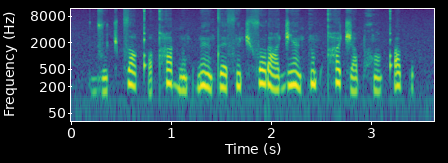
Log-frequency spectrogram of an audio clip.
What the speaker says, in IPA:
d͡zu˨˦t͡ʃt͡sɑ˥˩qʼʊ˨˦qʰə˥ ɠə̃ː˨˦pɠɛ̃ː˥˩tɛ˥˩ sə̃˥˩t͡ʃsɔ˥ɾɑː˨˦ d͡ʒæ̃˥˩kə̃˥˩p qʰə˥t͡ʃɑ˨˦pxɔ̃˨˦ qʼʊ˥˩p

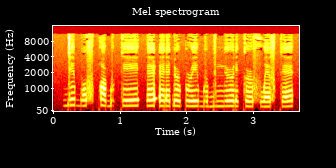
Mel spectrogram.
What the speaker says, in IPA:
ɡe bɔfqʷə˞bə ke | ɛʔɛɾɛ ɗə˞pɹebə˞ bʲəmʲə˞ ɾekə˞ fwɛfkɛ

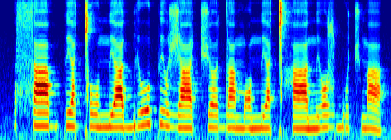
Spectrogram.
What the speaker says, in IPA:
sab pʲaǀomʲa bʲo pʲɔʒat͡ʃœ damɔmʲaǀʰa mʲɔzbot͡ʃma

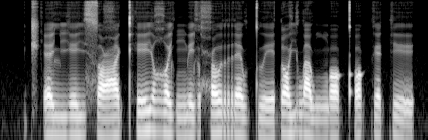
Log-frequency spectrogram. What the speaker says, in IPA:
t͡ʃʼɛlʲjej sɔʕɛkʰej ʁʷelʲŋ͡melʲħo rɛwtʷe ɗɔjwawŋɔ kʼɔkɛkɪ

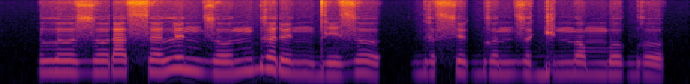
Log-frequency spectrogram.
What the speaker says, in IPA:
lʊ zoɾasəlʉ nzon ɡəɾʉ ndizʊ | ɡəsʉɡʊnzʊ ɡʲʊnɔmoɡo

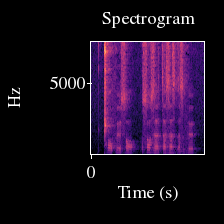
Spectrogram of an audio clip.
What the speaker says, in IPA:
ǁɔ˥˧fø˥˧ sɔ˥˧ | sɔ˥ zɜ˥tɐ˥zɐ˥zɡɐ˥˧z vø˥

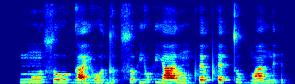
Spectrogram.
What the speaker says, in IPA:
mũ˦sʰo˦ʊ̯ɡä̰˦˨ jo̰˦˨ʊ̯dʊ˦ʔsʰʊ˦ʔ jʊ˦ʔjä˨ lũ˦˨pʰɛ̰˦˨ pʰɛ˦ʔtṵ˦˨ bã˨nɪ˦ʔ

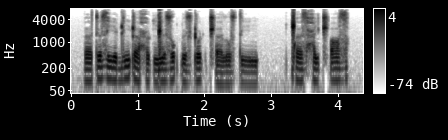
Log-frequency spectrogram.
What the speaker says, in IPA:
ɜ˩tʏ˦ ziː˨ ɖi˦ŋʈɜ˩ ħo˩ʈŋ͡ǁʏ˨zo˦ k͡pʏ˩zʈo˥ʈ t͡ʃʼɜ˩lo˨ztiː˩ŋ | ǁɜ˨zħi˨ t͡ʃʼɑ˥z

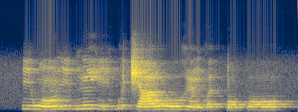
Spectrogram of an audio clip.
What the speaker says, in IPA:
i˧wɔ̃˨˦ɣi˧ bĩ˦jiː˨˦ɡʷə˦ t͡ʃaː˨˦ woː˧ɣɛ̃˨ ɡʷɛ˨k͡po˨ poː˧

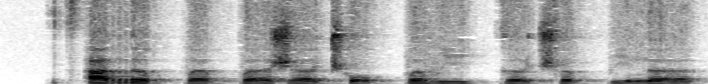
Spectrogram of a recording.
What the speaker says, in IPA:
t͡sʼa˥˧rəː˥˩ pːɜ˩˧˩pːɜː˧˩˧ʒɜː˩˧˩ t͡ʃʼo˧˩˧pːəː˥˧viː˥˧ kːəː˥˩t͡ʃʰəː˥˩ pːi˥˧nɜ˥˩

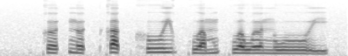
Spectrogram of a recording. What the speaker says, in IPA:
kɵ˨˥t̚n̪ɵ˨t̚ kɐ˥k̚huː˥j kʷɐ˨˥m kʷɐ˧wɵ˨nwuː˨˩j

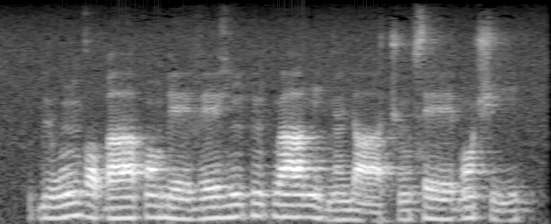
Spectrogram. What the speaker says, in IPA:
ɓɨ˨wũ˦ ɡɔ˨ɓaː˧ pɔ̃˧ɡ͡beː˨veː˧ ɣĩ˦pĩ˦kʷaː˦ni˨ ɡɛ̃˧jaː˨ t͡ʃũ˨˦seː˧ɓɔ̃˦ ʃi˨˦

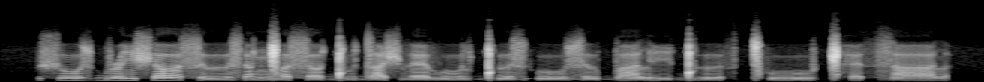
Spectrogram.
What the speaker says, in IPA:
ʃuːzbɹiʃ ɾʌːsɯːzɾʌ ŋ͡ǁʌsʌ ɡ͡ǃudaʃ ðɛβuːlǃʼɯzʔuː zɯbal iɡ͡ǃɯːθ ǀʰuːǁʰɛθzaːl

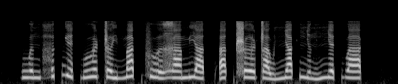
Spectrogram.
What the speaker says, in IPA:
wə˨˩ŋhə˦˥k̚ je˨˩t̚wu˧ə̯ ʈə˨˩j ma˦˥k̚fu˨˩˨ə̯ ɣa˧˥mja˨˩t̚ ʔa˦˥t̚ ʂəː˧ʈa˨˩˨w ɲa˦˥k̚ɲə˨˩˦ŋ ɲɛ˦˥k̚wa˦˥k̚

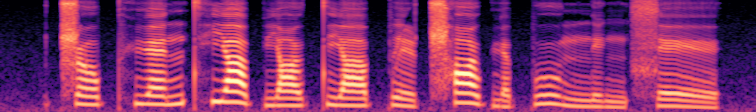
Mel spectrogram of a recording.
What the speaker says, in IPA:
ʈ͡ʂɤ˧˥pʰɥɛ˧˥nt̪ʰjä˥˩pjɑ˧˥ʊ̯ t̪jä˧˥pi˨˩ ʈ͡ʂʰɑ˥˩ʊ̯pɥɛ˩pu˥˩ n̪i˨˩ŋ se˥˩ɪ̯

